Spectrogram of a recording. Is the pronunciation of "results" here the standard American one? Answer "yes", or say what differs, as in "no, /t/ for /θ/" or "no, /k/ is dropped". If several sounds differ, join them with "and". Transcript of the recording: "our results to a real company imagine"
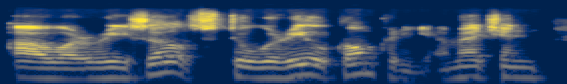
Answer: yes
